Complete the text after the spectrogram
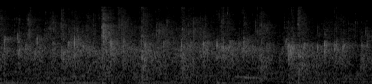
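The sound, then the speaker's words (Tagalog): A church audience applauds in praise of the Lord during a service, producing a faint, steady wash of clapping that continues evenly throughout. “Palakpakan po natin si Lord.”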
